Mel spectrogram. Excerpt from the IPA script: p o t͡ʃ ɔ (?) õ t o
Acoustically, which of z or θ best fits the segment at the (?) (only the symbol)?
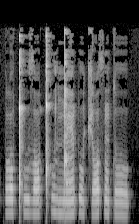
θ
